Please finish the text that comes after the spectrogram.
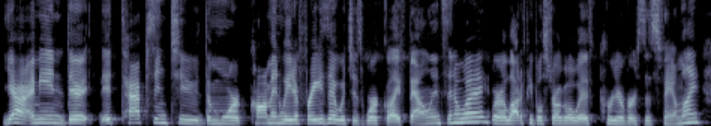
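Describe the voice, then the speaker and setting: Female podcast guest, author. Crisp, resonant tone, effusive and conversational, tight dry recording. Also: medium pitch, normal speed, hardly any pauses, a bit bright, no room sound. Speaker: guest novelist. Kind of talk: casual interview conversation.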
